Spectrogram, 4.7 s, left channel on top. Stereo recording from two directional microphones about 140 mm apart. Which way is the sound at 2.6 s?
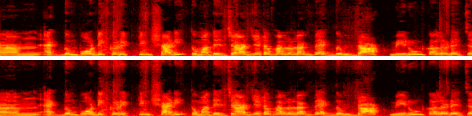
20° right (ahead or behind).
